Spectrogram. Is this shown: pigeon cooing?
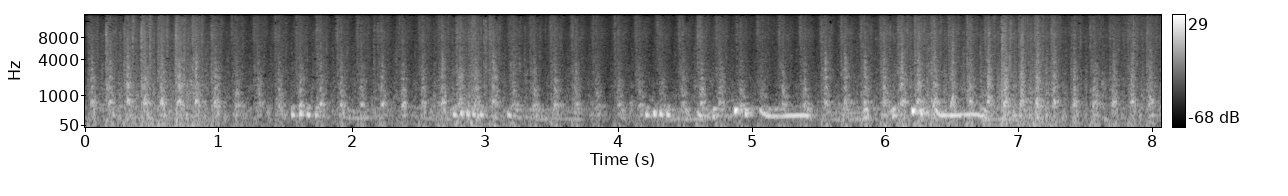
yes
